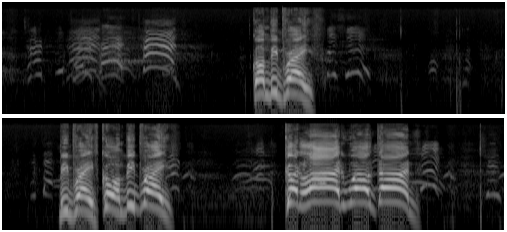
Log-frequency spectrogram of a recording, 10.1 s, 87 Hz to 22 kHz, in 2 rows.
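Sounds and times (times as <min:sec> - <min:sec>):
children shouting: 0:00.2 - 0:02.0, 0:06.6 - 0:10.0.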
